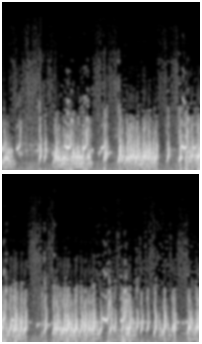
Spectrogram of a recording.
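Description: Common quail, a female calling: dense bursts of rapid, rattling clicks mixed with short, squeaky whistled chirps, repeated in near-continuous runs with brief pauses.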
